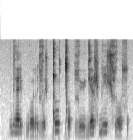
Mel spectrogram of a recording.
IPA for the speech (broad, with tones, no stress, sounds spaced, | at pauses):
dʱ ɛ˥ ɾ y˩ k b oː˩ r ʑ o˩ ʃ ǃ uː˥ ǀ o˩ k ʑ yː˩ ɡʲ ɛː˥ ʂ b iː˥ ʃ ɕ oː˩ s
